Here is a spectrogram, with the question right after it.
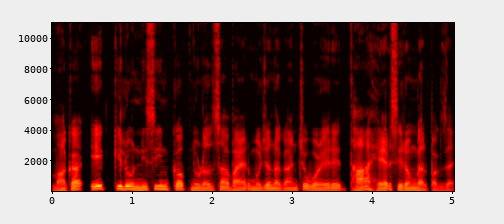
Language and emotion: Goan Konkani, neutral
